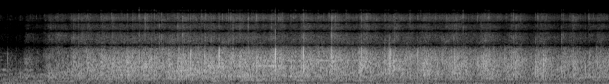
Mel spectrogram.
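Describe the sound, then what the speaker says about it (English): Steady applause from an audience at a mid-year graduation ceremony, a dense even wash of clapping that holds at a constant level throughout. "Another round of applause."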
